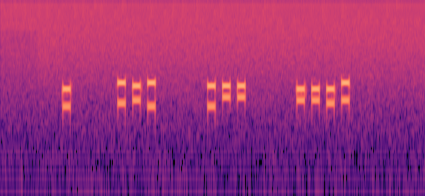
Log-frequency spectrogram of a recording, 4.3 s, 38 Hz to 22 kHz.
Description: DTMF, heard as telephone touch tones, dialled by machine, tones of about 80 ms. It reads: 1 683 200 7749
